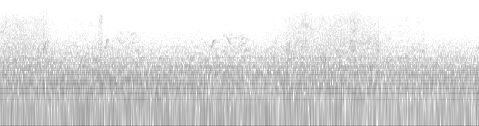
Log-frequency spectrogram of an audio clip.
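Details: A top-bar hive of honey bees gives off an even, droning buzz with a slightly heavier low rumble, and soft short bird chirps are heard faintly over it.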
